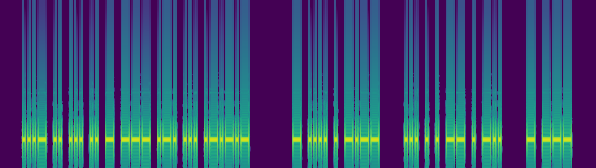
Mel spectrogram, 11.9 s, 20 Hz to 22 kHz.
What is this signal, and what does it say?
Morse code, heard as a keyed tone, about 23 wpm, 700 Hz. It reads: VISITORS. THEY SEEMED TO
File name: Book One / 14-Chapter 14 - 23 WPM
